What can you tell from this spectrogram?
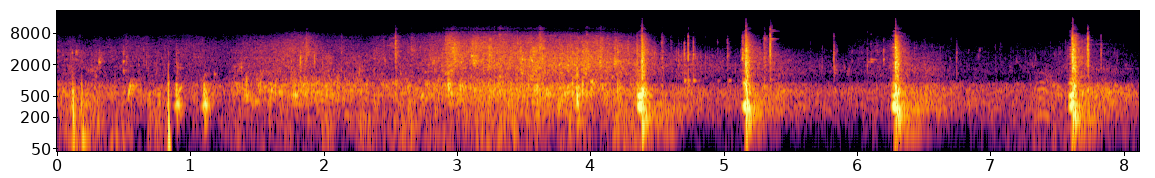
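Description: Four sharp knocks, roughly a second apart in the second half, over a steady hiss of wind and water.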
